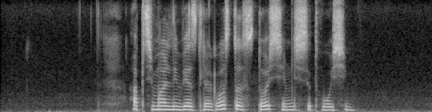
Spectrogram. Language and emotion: Russian, neutral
